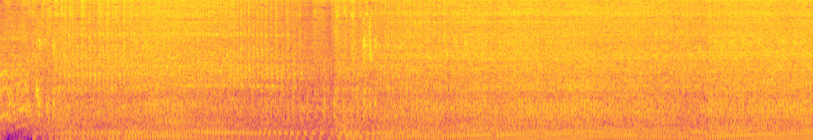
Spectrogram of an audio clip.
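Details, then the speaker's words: Junkyard Briggs & Stratton opposed twin just reassembled with valves corrected, run on ether with no fuel hooked up, smoking from ether and oil; runs rough and loud, speed surging up at idle; governor suspected not right, unconfirmed. "but I don't think the governor is quite right because it's idle right now and it's trying to rev out"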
